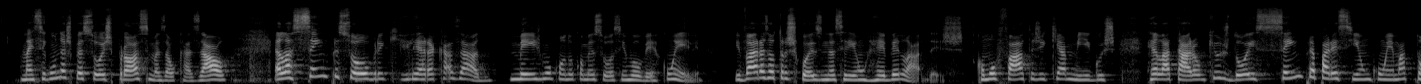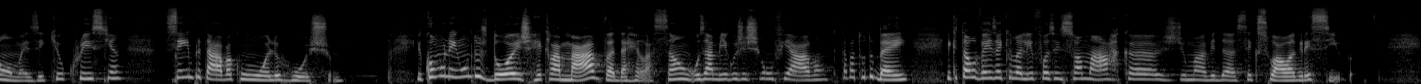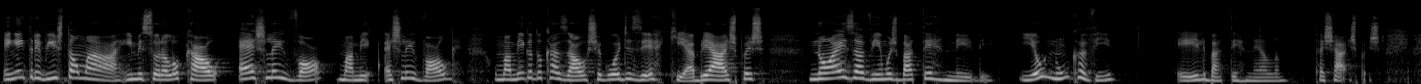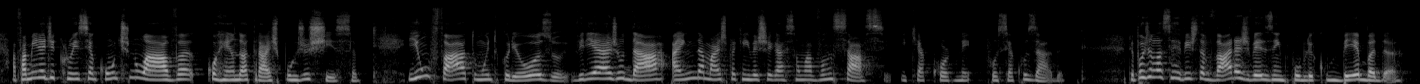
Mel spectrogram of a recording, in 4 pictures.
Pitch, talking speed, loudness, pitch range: 230 Hz, 165 wpm, -30 LUFS, 205-260 Hz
